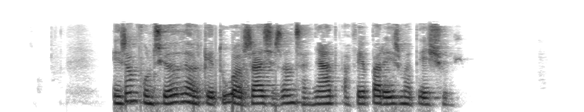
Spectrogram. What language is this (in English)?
Catalan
